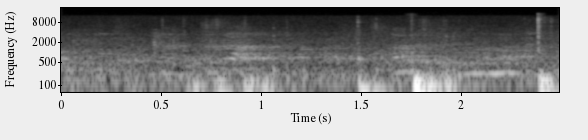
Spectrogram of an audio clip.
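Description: Keys being typed on a laptop keyboard: about five soft, low knocks, the last one near the end the loudest.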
